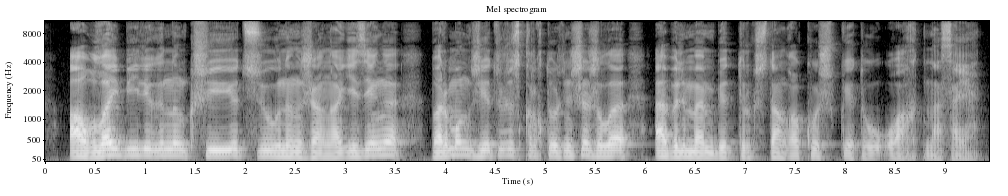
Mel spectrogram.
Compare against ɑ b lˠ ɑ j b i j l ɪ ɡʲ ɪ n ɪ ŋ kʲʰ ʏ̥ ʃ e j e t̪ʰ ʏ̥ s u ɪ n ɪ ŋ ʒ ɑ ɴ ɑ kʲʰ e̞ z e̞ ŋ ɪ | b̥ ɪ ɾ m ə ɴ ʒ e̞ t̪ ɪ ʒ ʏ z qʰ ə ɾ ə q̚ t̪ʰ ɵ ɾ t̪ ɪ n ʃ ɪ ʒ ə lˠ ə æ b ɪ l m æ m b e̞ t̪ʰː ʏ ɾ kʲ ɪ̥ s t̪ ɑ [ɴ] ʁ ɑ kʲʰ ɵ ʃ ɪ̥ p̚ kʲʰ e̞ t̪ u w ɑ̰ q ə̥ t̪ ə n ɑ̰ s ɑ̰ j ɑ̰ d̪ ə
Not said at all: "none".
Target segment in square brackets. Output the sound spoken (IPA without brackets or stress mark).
ɴ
